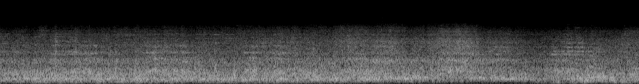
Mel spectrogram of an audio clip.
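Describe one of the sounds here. A train rumbles and clatters past at close range.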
